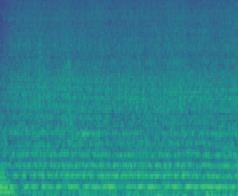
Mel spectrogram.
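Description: Xdynamics Evolve quadcopter hovering low: its propellers and motors give a steady hum that holds one fixed pitch.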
